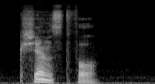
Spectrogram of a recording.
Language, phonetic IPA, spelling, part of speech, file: Polish, [ˈcɕɛ̃w̃stfɔ], księstwo, noun, Pl-księstwo.ogg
